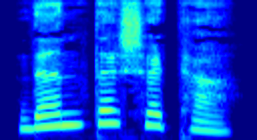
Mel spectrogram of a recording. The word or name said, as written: ದಂತಶಠೆ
